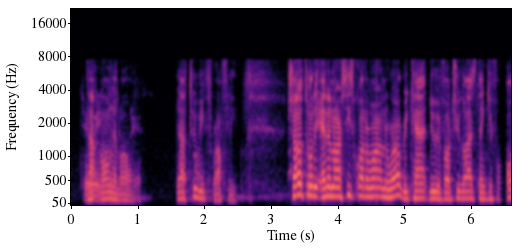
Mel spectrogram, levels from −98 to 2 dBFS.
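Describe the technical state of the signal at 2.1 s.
At 2.1 s the speech carries periodic USB or driver dropouts. They run from 0.09 s to 6.07 s, recurring every 0.5 s. Each time, something blocks the audio path briefly. Roughly a millisecond of signal is skipped, not filled. The two sides of the gap butt together. That splice is heard as a small tick. The ticks come at a steady rate and only sound while speech is present.

The same moment also holds an echo leak, from 1.82 s to 2.11 s. A faint copy of earlier speech sits under the current talk. It trails the original by about 1.07 s. It is roughly 25 dB below the main level, so it is quiet. The likely cause is a far end playing the call on a loudspeaker. Its echo canceller missed part of what its microphone picked up.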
